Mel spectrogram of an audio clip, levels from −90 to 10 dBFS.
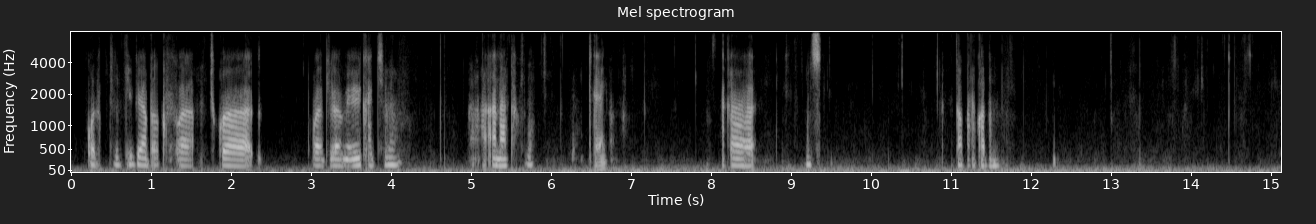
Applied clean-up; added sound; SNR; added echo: neural diffusion model UNIVERSE++.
